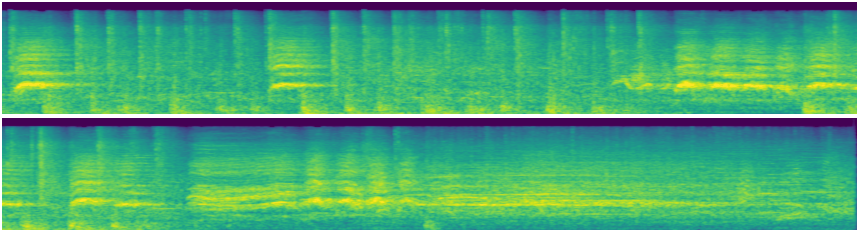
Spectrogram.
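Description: Dance team stomping and clapping in unison on a gym's wooden floor, a quick run of sharp impacts with voices shouting over them. From about ten seconds in the stomping thins out and many voices cheer and scream together, echoing in the hall.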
